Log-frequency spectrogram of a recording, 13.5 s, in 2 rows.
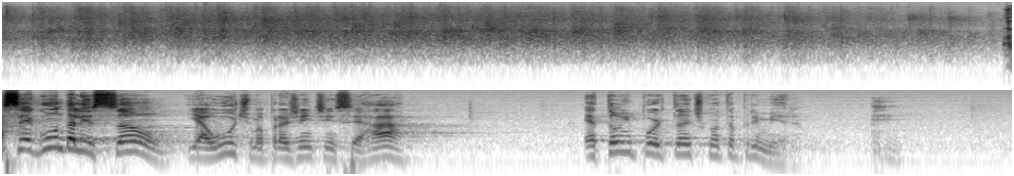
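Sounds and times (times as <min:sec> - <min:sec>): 
audience applauding: 0:00.0 - 0:07.0
speech: 0:06.8 - 0:09.6, 0:10.6 - 0:12.7.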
